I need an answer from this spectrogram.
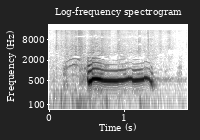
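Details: A female Redbone Coonhound working a wood pile in winter, after what is probably a rodent, gives one long, steady, mellow bay with a slight waver, about a second long.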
